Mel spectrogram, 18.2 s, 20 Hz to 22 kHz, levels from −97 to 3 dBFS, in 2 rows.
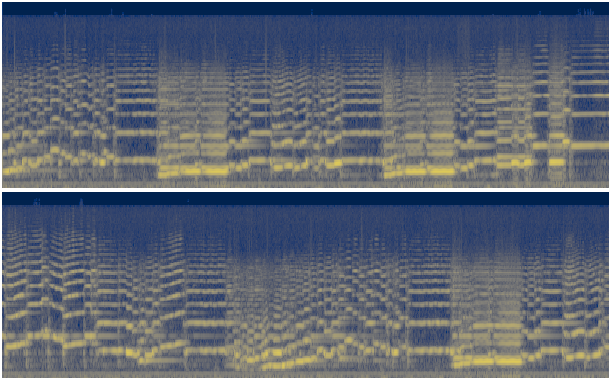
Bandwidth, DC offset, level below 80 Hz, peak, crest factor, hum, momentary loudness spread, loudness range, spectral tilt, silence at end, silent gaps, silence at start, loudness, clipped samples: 15 kHz; under 0.1%; -46 dBFS; -6 dBFS; 14 dB; none; 11 LU; 4 LU; -4.5 dB/octave; 0 s; none; 0 s; -20 LUFS; under 0.1%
